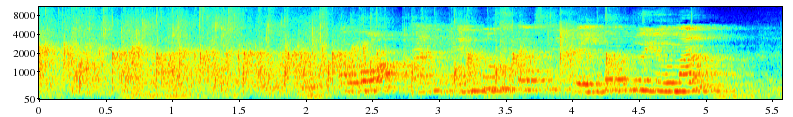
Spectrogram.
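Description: Audience applause at a guest lecture in an MBA department fills the room with steady, dense clapping, while a speaker's voice rises over it in the second half.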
